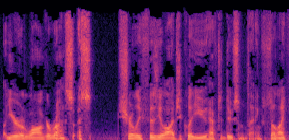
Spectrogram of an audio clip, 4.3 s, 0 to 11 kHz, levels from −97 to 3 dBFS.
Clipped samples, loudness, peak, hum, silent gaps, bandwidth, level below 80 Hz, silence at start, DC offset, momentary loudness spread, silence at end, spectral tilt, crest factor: under 0.1%; -24 LUFS; -6 dBFS; none; none; 11 kHz; -60 dBFS; 0.05 s; under 0.1%; 8 LU; 0 s; -4.5 dB/octave; 18 dB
